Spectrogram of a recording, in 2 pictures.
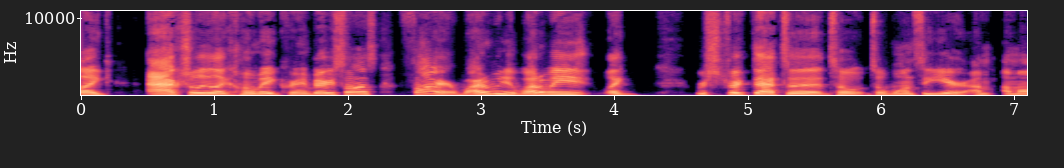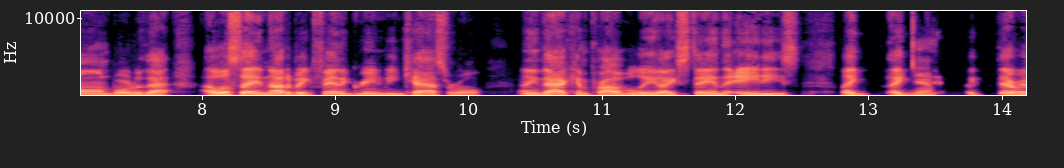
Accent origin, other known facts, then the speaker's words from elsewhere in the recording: Pittsburgh, Pennsylvania, United States; born and raised in Pittsburgh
